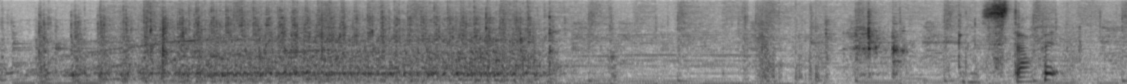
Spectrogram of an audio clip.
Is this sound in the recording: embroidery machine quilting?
yes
